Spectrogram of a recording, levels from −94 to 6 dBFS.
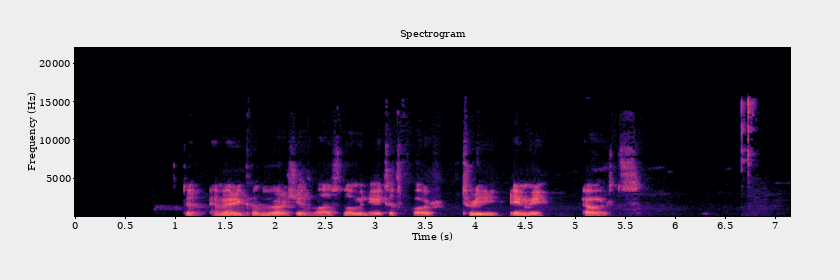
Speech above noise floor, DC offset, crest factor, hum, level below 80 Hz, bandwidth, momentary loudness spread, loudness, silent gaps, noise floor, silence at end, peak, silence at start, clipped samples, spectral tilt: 45 dB; under 0.1%; 20 dB; none; -72 dBFS; 16 kHz; 14 LU; -28 LUFS; none; -73 dBFS; 0.35 s; -10 dBFS; 1.1 s; under 0.1%; -4.5 dB/octave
